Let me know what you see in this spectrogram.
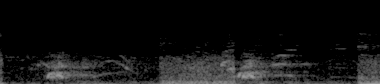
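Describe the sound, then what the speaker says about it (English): Dogs barking in a neighbourhood on a warm afternoon walk, a few distant barks spread across the moment, heard faintly with soft background noise. "dogs are barking"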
